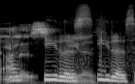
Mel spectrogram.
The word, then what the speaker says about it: Ehlers: Line A, Scheifele, how do you say the guy's name? Ellers. I never know. – Ehlers, that's it, yeah.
